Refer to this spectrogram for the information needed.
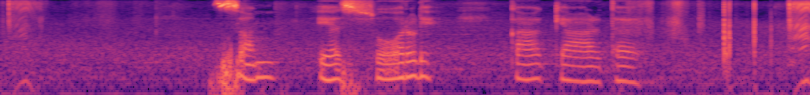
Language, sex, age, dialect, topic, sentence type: Hindi, female, 25-30, Marwari Dhudhari, banking, question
